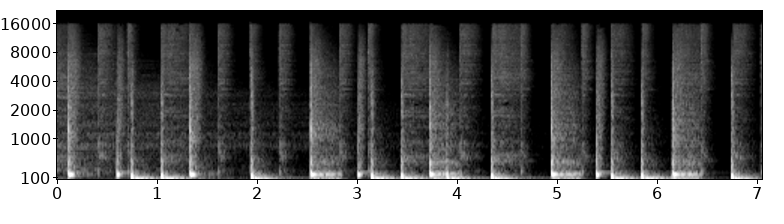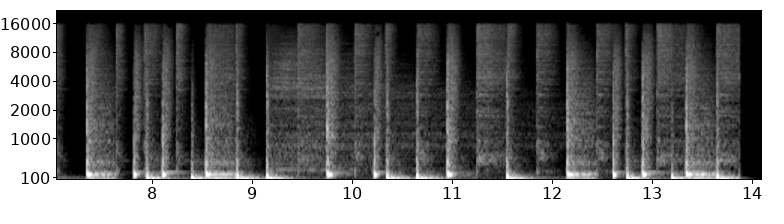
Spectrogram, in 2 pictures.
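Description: Drum loop played through the Cubase FX Modulator's reverb module, keeping a steady beat. The reverb swells in on the snare hits and cuts off quickly, an almost gated snare reverb, while the kick drum stays dry.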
